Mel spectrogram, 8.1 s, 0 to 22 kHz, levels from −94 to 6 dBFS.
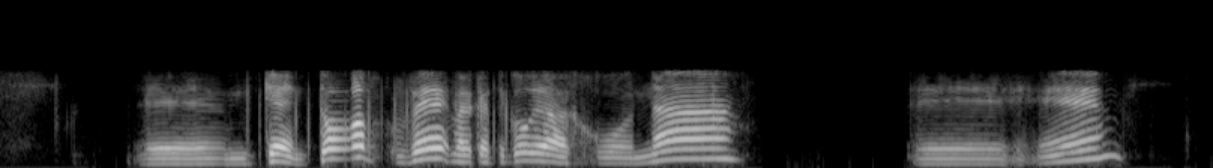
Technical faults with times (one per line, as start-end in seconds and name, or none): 0.00-8.09 AMR narrowband mobile codec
